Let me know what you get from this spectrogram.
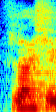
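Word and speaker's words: Flasche: फ्लाशे, फ्लाशे का मतलब बॉटल।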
